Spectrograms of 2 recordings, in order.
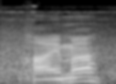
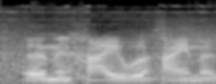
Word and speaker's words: Hymer: Bürstner is actually owned by the Hymer group anyway. Hymer group. In German, Y is pronounced as an U.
